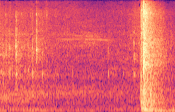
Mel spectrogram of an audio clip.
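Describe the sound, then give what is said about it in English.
A house window is slid shut with one short, fairly loud thud near the end, after a stretch of quiet room noise. “I think I should close my house windows so that you can hear me better. Just a second.”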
